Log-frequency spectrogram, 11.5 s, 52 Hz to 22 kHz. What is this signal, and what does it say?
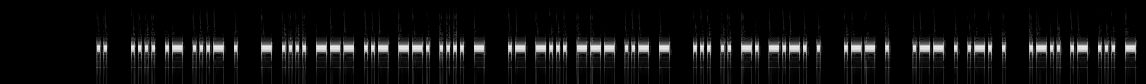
Morse code, heard as a keyed tone, about 36 wpm, 700 Hz. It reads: I HAVE THOUGHT ABOUT SINCE WE WERE LAST
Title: Sentences from Top 1000 Words - Review Part 1 - 35wpm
